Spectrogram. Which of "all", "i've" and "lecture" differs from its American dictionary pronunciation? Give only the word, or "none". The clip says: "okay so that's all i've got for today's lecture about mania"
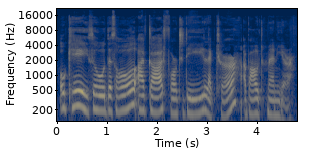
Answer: none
